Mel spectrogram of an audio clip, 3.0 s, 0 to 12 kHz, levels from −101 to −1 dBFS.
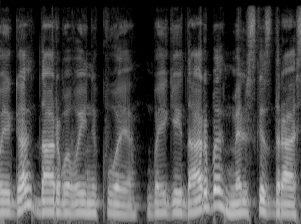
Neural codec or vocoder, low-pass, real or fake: none; 10.8 kHz; real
